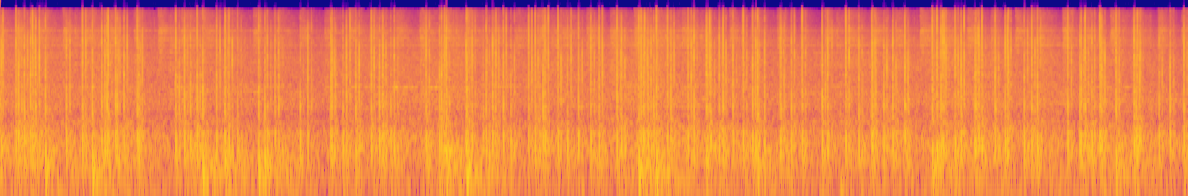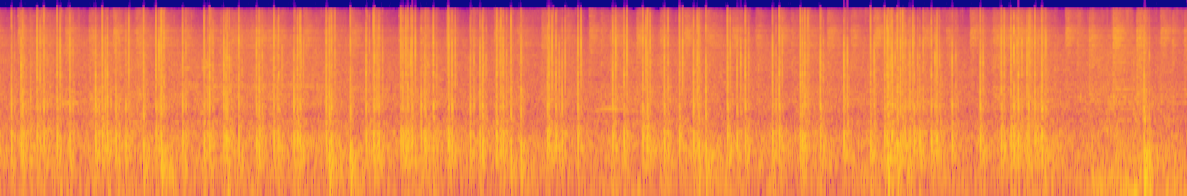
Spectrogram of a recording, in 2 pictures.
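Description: Barrage of aerial firework shells bursting and crackling, a dense run of overlapping bangs packed close together.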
